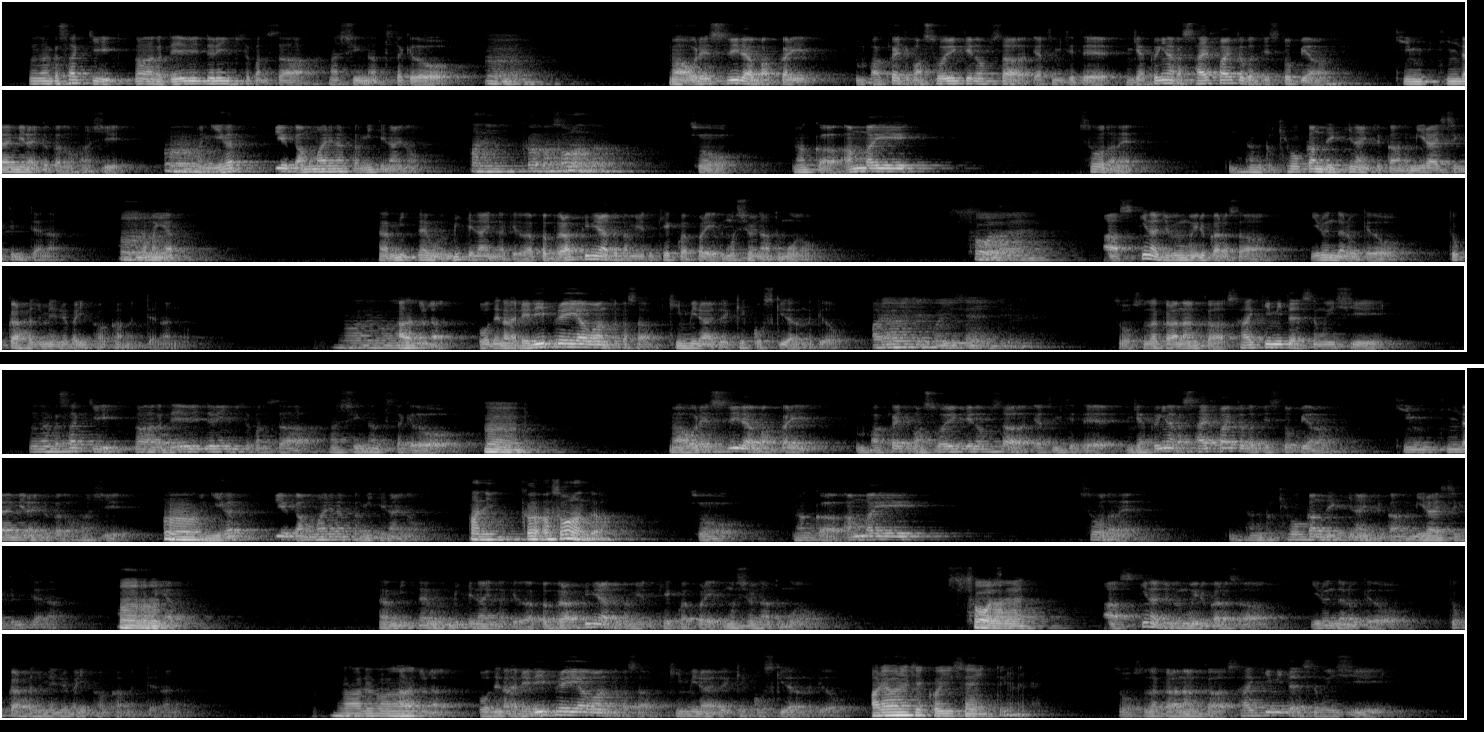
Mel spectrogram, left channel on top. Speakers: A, on the left; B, on the right.
A: なんかさっき、まあ、なんかデイビッド・リンチとかのさ、話になってたけど、
B: うん。
A: まあ俺スリラーばっかり、ばっかりとか、まあ、そういう系のさ、やつ見てて、逆になんかサイファイとかディストピアン、近、近代未来とかの話、
B: うん。
A: まあ、苦手っていうかあんまりなんか見てないの。
B: あ、にが、あ、そうなんだ。
A: そう。なんかあんまり、そうだね。なんか共感できないというか、なんか未来すぎてみたいな。
B: うんうん。
A: たまにやっ、なんかみ、でも見てないんだけど、やっぱブラックミラーとか見ると結構やっぱり面白いなと思うの。
B: そうだね。
A: あ、好きな自分もいるからさ、いるんだろうけど、どっから始めればいいかわかんないみたいなの。
B: なるほどね。
A: あ、だから、そうね、なんかレディープレイヤー1とかさ、近未来で結構好きなんだけど、
B: あれはね、結構いい線いってるよね。
A: そうそう、だからなんか最近見たやつでもいいし、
